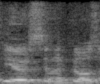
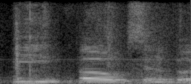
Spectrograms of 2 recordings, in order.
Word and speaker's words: eosinophil: Neutrophils, eosinophils, and basophils. Remember, you pronounce it eosinophil. You pronounce the E, you pronounce the O, and then a eosinophil.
